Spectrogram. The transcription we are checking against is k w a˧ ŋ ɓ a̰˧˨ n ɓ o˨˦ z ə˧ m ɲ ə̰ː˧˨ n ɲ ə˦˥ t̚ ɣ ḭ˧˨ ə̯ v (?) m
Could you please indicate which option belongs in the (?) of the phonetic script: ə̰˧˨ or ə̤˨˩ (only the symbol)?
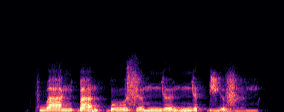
ə̤˨˩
